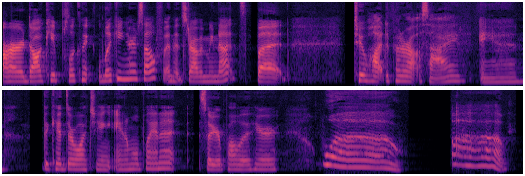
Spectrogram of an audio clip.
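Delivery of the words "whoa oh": put-on high, kid-style nature-host exclamation, light Australian accent. Imitating the kids' impression while they watch Animal Planet: imitating the kids' impression, a little Australian. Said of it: "that was the kid's impression".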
